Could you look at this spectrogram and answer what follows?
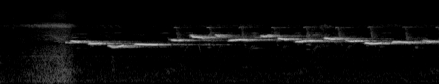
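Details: Puff-throated Babbler (Pellorneum ruficeps) morning song in a garden in western Thailand, heard there every morning: a loud, clear whistled run of sweet, high notes, after a brief rustle at the start.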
